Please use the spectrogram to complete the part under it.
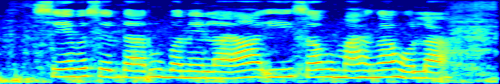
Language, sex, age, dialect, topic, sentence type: Bhojpuri, female, 18-24, Southern / Standard, agriculture, statement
